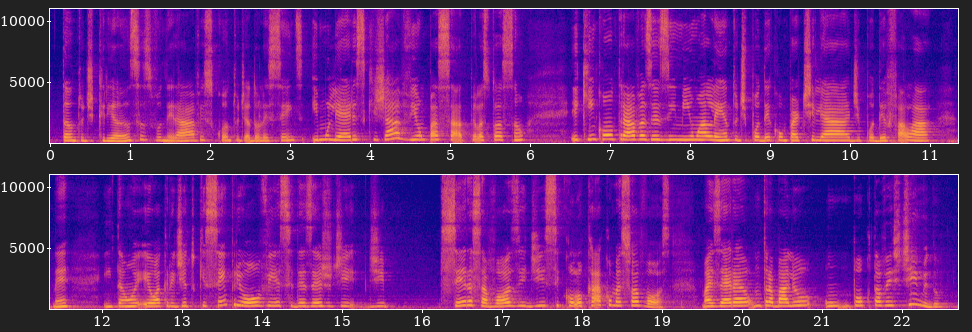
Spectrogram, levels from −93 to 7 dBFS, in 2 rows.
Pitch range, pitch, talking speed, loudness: 255-310 Hz, 280 Hz, 165 wpm, -18 LUFS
